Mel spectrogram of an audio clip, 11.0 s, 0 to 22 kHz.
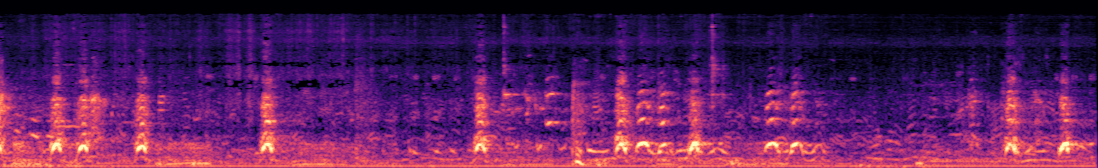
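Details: Jindo barking at the 66th Korea Best Jindo Dog selection contest, a dog show of the Korean Jindo Dog Association: sharp, short barks come in irregular bursts, about a dozen in eleven seconds, over steady human talk nearby.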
